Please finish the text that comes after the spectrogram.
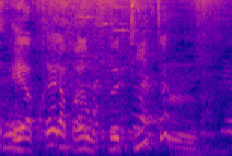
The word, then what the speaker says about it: petite: Et après, là, par exemple, petite, E après la consonne T, on dit T. Le T existe.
